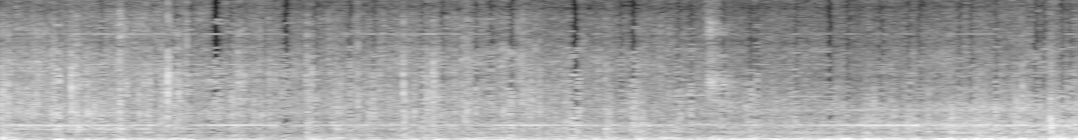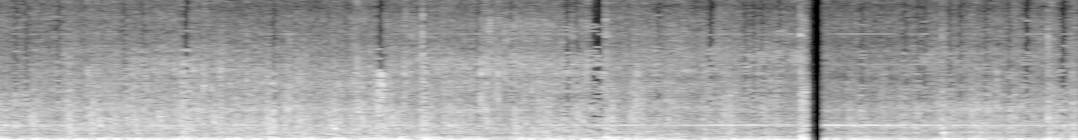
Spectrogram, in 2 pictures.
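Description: LEGO Powered Up green cargo train running on plastic track: a quiet, steady electric motor hum with a thin whine, growing somewhat louder about halfway through, with small ticks from the wheels over the track.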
